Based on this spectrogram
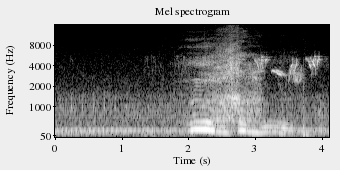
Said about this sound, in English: Oh, shut up! What have you got to be chirpy about, eh? Bloody noisy birds at bloody 5:30 in the bloody morning, huh?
